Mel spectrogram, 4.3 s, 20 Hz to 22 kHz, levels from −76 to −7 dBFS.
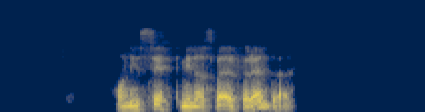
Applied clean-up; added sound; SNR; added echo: none; none; none; none.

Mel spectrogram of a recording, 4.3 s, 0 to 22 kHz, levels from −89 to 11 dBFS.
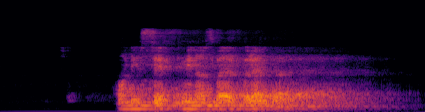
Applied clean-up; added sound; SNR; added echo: none; none; none; reverberation time 2.3 s.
